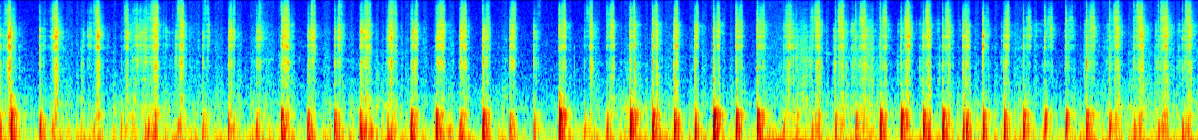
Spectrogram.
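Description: A thin pink latex or nitrile disposable glove is worn on a hand lying flat on a white table while the fingertips and short nails of the other bare hand scratch and rub across the gloved back of the hand. A steady run of quick, crisp scratching strokes rasps out, each a short dry burst with a bright crackle over a soft low thump, keeping a busy, even rhythm throughout.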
